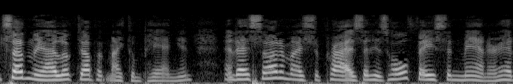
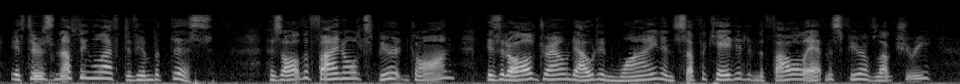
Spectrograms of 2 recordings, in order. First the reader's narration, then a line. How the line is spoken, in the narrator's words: I murmured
